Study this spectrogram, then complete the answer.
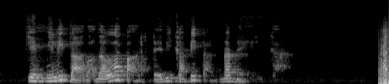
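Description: An adult man speaks with animation close to a microphone.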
